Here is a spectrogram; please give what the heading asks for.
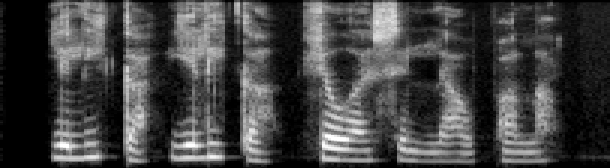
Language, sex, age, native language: Icelandic, female, 11, Icelandic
